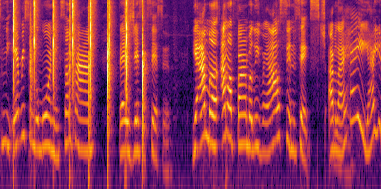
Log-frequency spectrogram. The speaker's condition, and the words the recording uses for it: None; typical speech.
